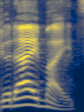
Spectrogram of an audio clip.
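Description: It is said in an Australian accent.

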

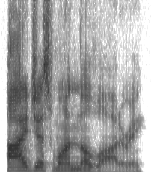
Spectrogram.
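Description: The pitch drops from high to low. The speaker sounds let down. "Descending melodies, the ones that go from high to low"

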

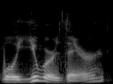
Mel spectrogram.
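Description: The line is said with strong emphasis. "and there's emphasis on it"

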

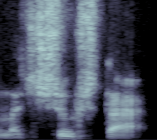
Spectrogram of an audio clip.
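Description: The name is said with three syllables. This is how the Japanese say it. "Nhật nó gọi là Matsushita, có ba thôi"

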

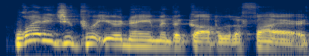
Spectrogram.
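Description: It is asked calmly, in Dumbledore's voice.

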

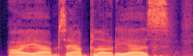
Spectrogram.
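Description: It is said in a robotic voice.

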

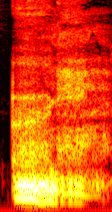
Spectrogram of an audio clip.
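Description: The word is said in a deep, guttural voice. The speaker calls it right. "it's earning. It's a real guttural desire"

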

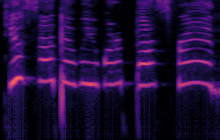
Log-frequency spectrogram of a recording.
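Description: It is said in a sweet, princess-like voice. The speaker calls it right. "She said it in like a Disney princess voice"

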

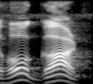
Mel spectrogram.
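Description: It sounds distressed, as in a crisis.

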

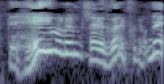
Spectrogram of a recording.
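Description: The emphasis falls on the word hemelen. The speaker calls it wrong. "want meestal leest het zo voort"

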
